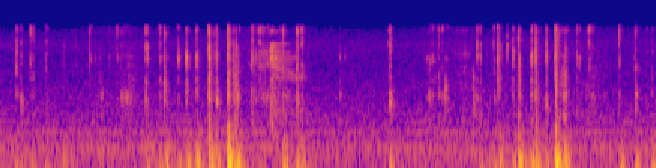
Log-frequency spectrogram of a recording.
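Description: Computer keyboard typing: two short runs of keystrokes, the first starting about a second and a half in and the second about four and a half seconds in, as text is entered into a configuration file.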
